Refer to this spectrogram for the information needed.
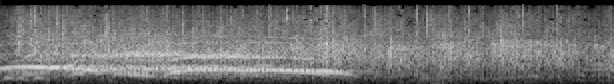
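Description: An audience claps loudly in a dense, steady patter, with some whoops and cheers rising over the applause before it thins out and fades toward the end.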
